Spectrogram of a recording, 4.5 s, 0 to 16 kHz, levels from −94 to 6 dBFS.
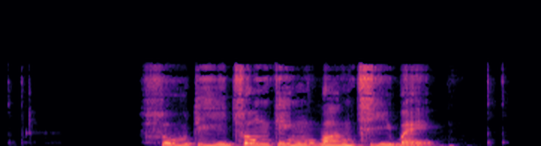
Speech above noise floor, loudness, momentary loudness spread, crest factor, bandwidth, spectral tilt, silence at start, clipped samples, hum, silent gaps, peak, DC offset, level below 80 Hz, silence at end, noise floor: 64 dB; -26 LUFS; 7 LU; 20 dB; 9.4 kHz; -5.5 dB/octave; 1.2 s; under 0.1%; none; none; -8 dBFS; under 0.1%; -68 dBFS; 0.9 s; -90 dBFS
